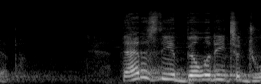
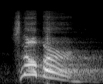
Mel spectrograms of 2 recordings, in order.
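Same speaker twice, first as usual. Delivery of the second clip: loud bright call of a nickname; 6 semitones higher, 8 dB louder than usual. Retold or imitated. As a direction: call him like the boss on the phone. President calling him on phone.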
